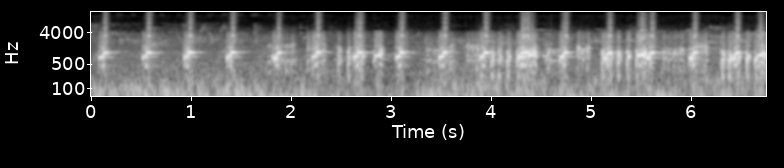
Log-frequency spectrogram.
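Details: Female white-breasted waterhen giving a long run of short, hoarse clucking notes, about two per second, in an uneven rhythm. Some notes double up and the calls grow busier toward the end.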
